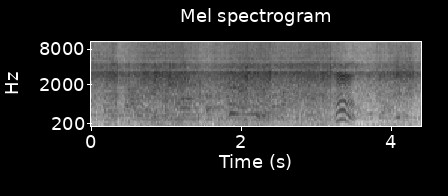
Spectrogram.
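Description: Steady hissing din of a busy restaurant with voices chattering underneath, and one short rising-and-falling vocal exclamation near the end.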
